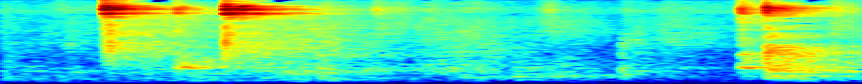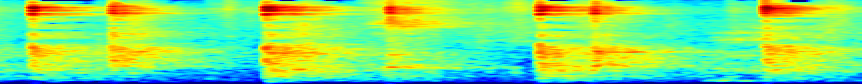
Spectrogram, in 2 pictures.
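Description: Table tennis ball clicking off bats and the table: two pings in the first second, then after a pause a rally at about three hits a second, each hit echoing briefly in the hall.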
